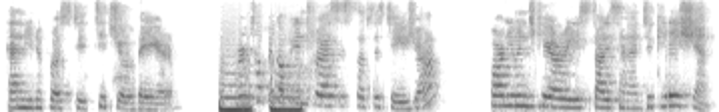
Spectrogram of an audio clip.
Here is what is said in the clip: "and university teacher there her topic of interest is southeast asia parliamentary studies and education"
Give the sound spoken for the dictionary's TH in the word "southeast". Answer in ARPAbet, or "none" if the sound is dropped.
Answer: S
